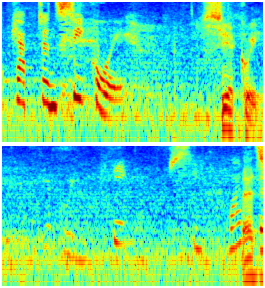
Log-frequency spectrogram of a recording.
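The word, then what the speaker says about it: Sekoei: Uh let me just um it's sui um s e k o e i according to the list of witnesses.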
